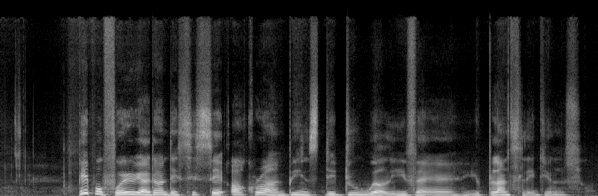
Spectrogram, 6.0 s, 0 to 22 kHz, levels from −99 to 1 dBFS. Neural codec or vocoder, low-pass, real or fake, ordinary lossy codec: autoencoder, 48 kHz, 128 numbers a frame, DAC-VAE, trained on Japanese speech; none; fake; none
